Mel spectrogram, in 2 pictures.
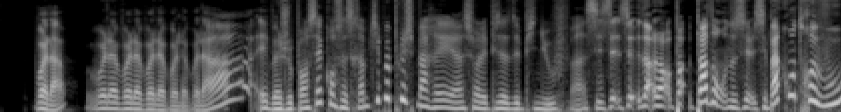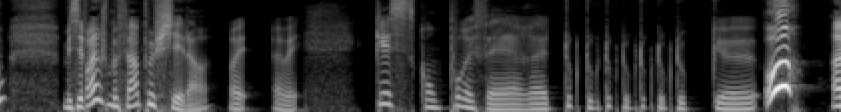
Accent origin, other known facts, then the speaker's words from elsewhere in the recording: Centre-Val de Loire, France; ça vient de ma région. Eh oui, de la région centre. Dans ma région natale, on dit pigner pour dire geindre, pleurer, pleurnicher.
